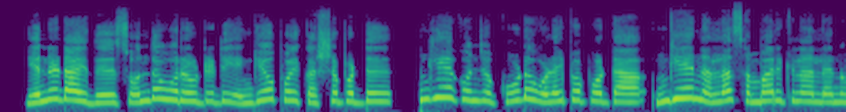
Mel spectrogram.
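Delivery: plain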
